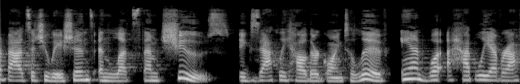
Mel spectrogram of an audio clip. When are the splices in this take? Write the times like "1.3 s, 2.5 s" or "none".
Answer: 3.9 s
